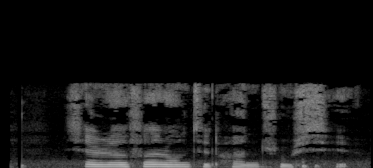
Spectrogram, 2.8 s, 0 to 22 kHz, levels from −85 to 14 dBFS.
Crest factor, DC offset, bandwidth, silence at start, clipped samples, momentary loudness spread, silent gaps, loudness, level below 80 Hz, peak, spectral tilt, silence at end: 16 dB; under 0.1%; 11.5 kHz; 0.15 s; under 0.1%; 8 LU; none; -26 LUFS; -64 dBFS; -10 dBFS; -3 dB/octave; 0.2 s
